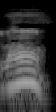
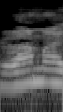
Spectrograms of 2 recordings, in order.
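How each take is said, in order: First: The name ends on the m sound. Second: The name ends with a vowel after m. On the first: The speaker calls it right. "it's a Ram" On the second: The speaker calls it wrong. "Rama is not Rama"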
